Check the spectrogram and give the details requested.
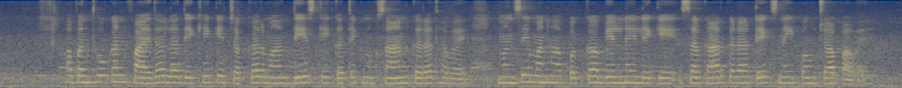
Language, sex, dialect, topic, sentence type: Chhattisgarhi, female, Central, banking, statement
